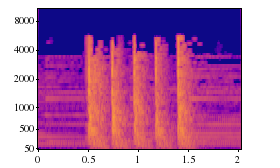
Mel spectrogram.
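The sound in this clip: Knocking sounds on a dressing-room door in a theatre at night: five dull, evenly spaced thuds over a steady low background hum.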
